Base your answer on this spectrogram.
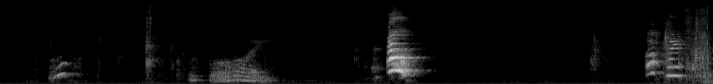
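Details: Milo, a Jack Russell terrier performing tricks, gives one loud sharp bark midway, surrounded by brief soft whimpering sounds and a person's encouraging praise.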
